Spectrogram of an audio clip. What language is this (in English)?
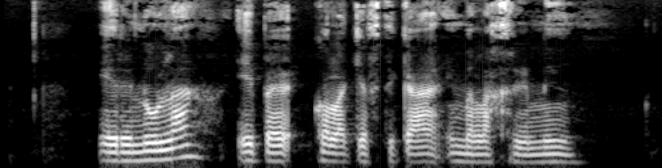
Greek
